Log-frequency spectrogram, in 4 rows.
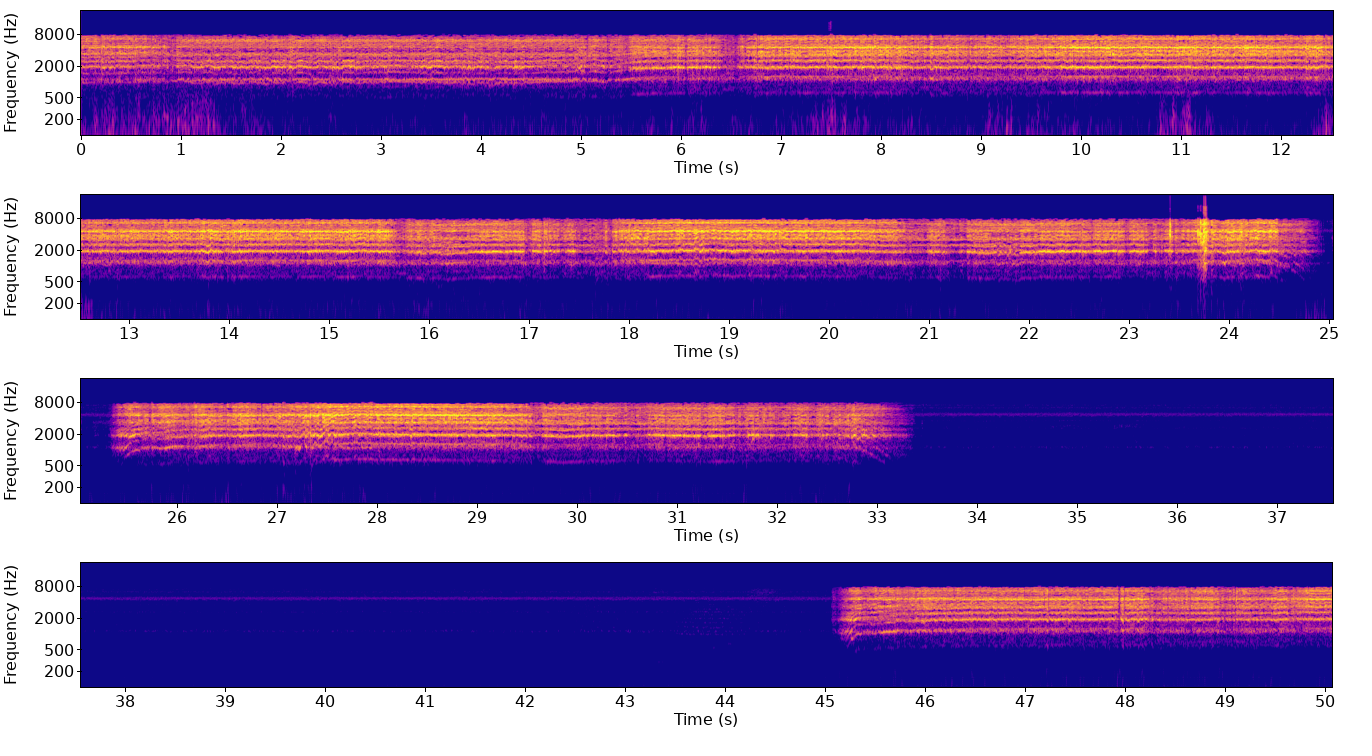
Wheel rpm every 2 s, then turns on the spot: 130, 140, 140, 160, 170, 160, 170, 170, 160, 160, 160, 170, 80, 150, 160, 170, 70, 0, 0, 0, 0, 0, 50, 160, 170.
none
